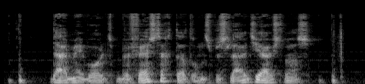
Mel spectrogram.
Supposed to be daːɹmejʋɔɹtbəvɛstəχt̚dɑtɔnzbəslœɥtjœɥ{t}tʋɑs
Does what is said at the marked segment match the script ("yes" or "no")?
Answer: no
